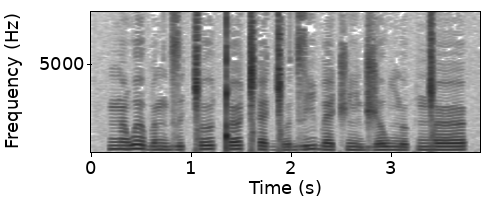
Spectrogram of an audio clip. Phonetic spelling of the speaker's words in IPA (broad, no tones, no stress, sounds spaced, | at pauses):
ŋ œ̃ w ə b œ ŋ d͡z ɨ ǀ ɵ ǃ œ ǀʰ ɛ ɡ͡ǀ ɵ d͡z i b ɛ t͡ʃ ĩ d͡ʒ ə w ŋ ɵ k ŋ͡ǀ œ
